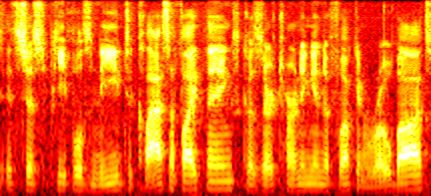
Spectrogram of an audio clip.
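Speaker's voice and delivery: normal talking voice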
